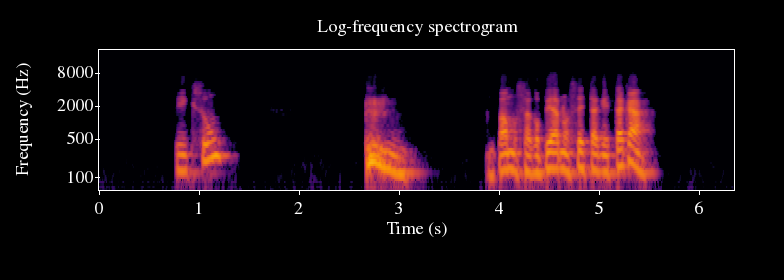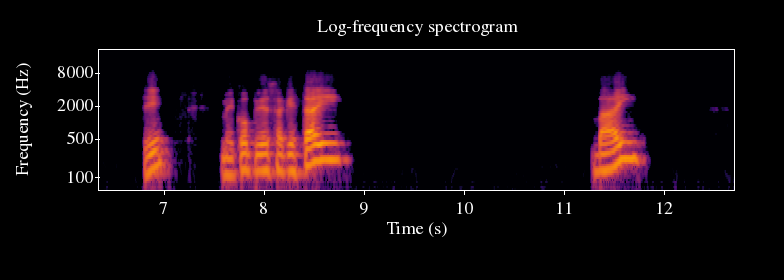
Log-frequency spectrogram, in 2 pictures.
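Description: A man speaks calmly in short phrases through a microphone, as on an online call.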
